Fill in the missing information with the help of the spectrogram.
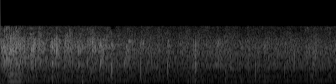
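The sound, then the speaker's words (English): An audience applauds Ta-Nehisi Coates and James Bennet at the close of a conversation, a dense wash of many hands clapping at an even loudness throughout, with occasional sharper individual claps standing out. “Please join me in a warm round of applause for Ta-Nehisi Coates, for James Bennet.”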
